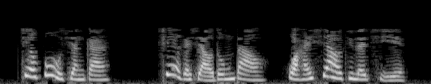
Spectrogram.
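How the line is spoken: Hasty, laughing. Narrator (Chinese): 凤姐也忙笑道

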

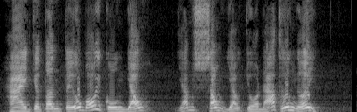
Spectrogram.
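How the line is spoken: Shout. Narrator (Vietnamese): Tiếng quát

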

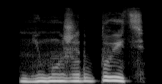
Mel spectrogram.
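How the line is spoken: Roaring. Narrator (Russian): не шипение, а рык

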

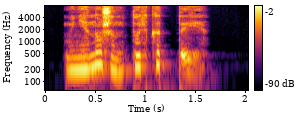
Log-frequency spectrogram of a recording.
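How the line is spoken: Desperate whisper. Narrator (Russian): В отчаянии прошептала я

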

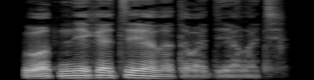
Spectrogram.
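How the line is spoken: Resigned sigh. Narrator (Russian): обреченно вздохнул император

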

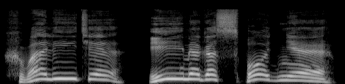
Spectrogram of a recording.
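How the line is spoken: Several voices in chorus. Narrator (Russian): подхватывало несколько голосов

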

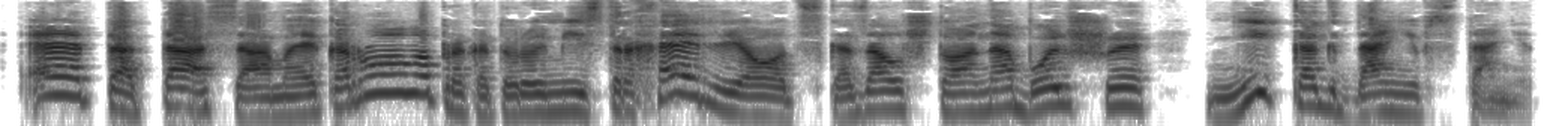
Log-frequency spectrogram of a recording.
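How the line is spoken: Ringing, triumphant. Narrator (Russian): мистер Хендша всякий раз звонким торжествующим голосом произносил

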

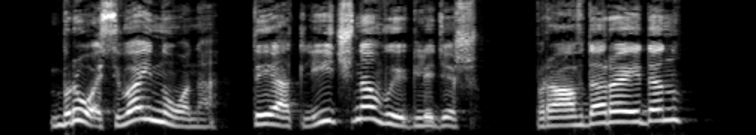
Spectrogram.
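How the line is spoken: Stern fatherly question. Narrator (Russian): строго спросил папа

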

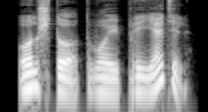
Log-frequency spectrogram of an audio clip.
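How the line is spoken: Low-voiced question. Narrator (Russian): вполголоса поинтересовался историк

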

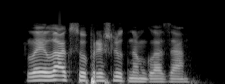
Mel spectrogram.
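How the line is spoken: Grumbling. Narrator (Russian): проворчал кто-то вблизи Пола

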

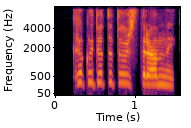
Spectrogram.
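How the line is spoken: Sudden laugh, young woman. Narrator (Russian): вдруг рассмеялась девушка

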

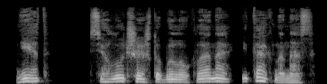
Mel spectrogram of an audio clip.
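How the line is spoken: Calm. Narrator (Russian): спокойно произнес Джан

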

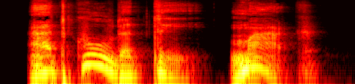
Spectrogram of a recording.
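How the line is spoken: Curious inquiry, opponent. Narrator (Russian): поинтересовался мой противник

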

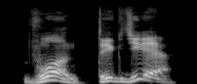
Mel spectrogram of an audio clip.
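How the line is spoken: Deep bass voice. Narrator (Russian): пробасил Джин

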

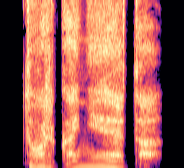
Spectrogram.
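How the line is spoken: Terrified whisper. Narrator (Russian): шептала, цепенея от ужаса

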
